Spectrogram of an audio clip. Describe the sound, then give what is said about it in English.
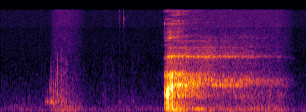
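A brief, soft slurp of someone sipping hot coffee, then a pause and a long, loud, breathy sigh of satisfaction that trails off over about a second. “Fill it with your favorite liquid. I like coffee. And join me now for the unparalleled pleasure of the dopamine hit of the day.”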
